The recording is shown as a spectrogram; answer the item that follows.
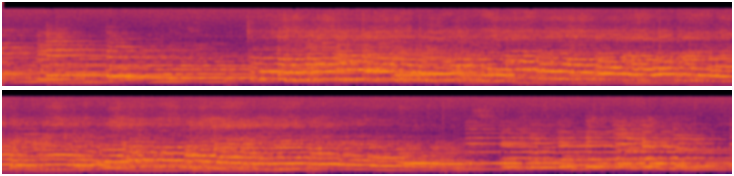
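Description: Solo bassoon playing a slow, lyrical melody with piano accompaniment: the slow movement of a Classical-era bassoon concerto, with a piano standing in for the orchestra.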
